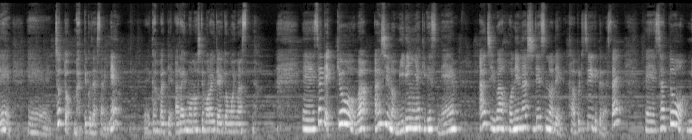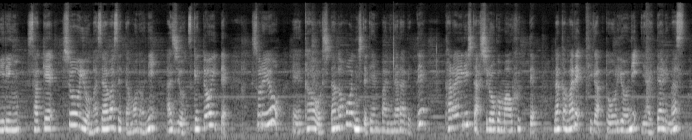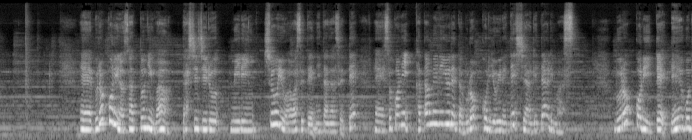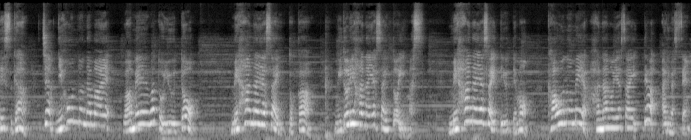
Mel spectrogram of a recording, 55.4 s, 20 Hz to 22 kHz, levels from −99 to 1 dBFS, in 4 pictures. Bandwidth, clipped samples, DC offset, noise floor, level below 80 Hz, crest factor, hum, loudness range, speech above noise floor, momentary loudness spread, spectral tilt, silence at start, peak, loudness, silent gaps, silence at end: 17 kHz; under 0.1%; under 0.1%; -43 dBFS; -52 dBFS; 18 dB; none; 7 LU; 26 dB; 14 LU; -5 dB/octave; 0 s; 0 dBFS; -18 LUFS; none; 0 s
